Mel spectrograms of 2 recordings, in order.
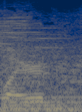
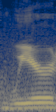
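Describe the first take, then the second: First: The word rhymes with 'fired'. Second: The word rhymes with 'beard'. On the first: "but I just call it wired" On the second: "I think weird is probably the correct pronunciation"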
